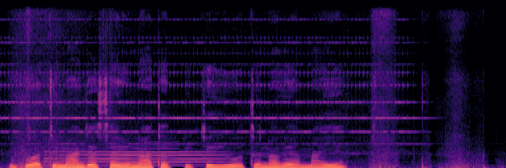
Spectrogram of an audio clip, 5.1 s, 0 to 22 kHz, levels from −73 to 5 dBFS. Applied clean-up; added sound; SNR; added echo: none; Wind instrument, woodwind instrument + Alarm; 17 dB; none.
